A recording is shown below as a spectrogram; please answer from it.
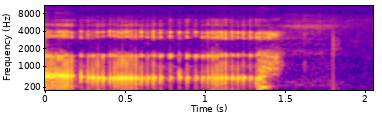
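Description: A person's long, creaky "uhhh" of hesitation, held for about a second and a half.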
